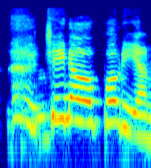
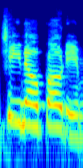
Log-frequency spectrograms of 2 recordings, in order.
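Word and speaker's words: Chenopodium: uh I know that I know how to pronounce it Chino Podium Chino nope not Pinocchio it's to no podium Chino Podium it's called Chino Podium is what it is um um herbs are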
